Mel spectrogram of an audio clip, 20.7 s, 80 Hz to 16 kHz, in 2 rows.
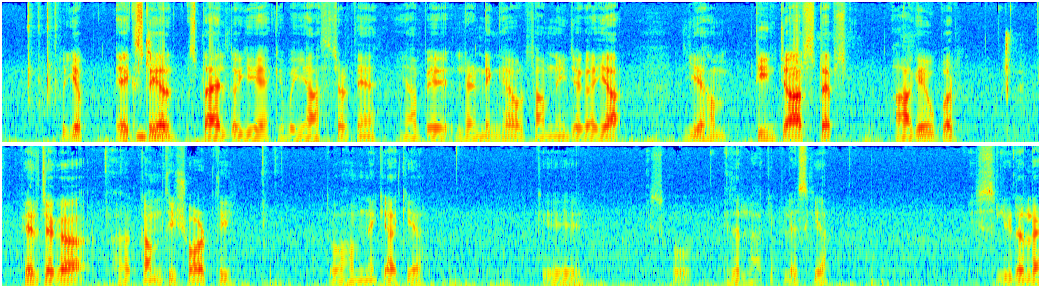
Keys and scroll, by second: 0.2 Escape, 0.8 Up, 11.3 ctrl+x, 12.9 ctrl+v, 19.6 Up.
